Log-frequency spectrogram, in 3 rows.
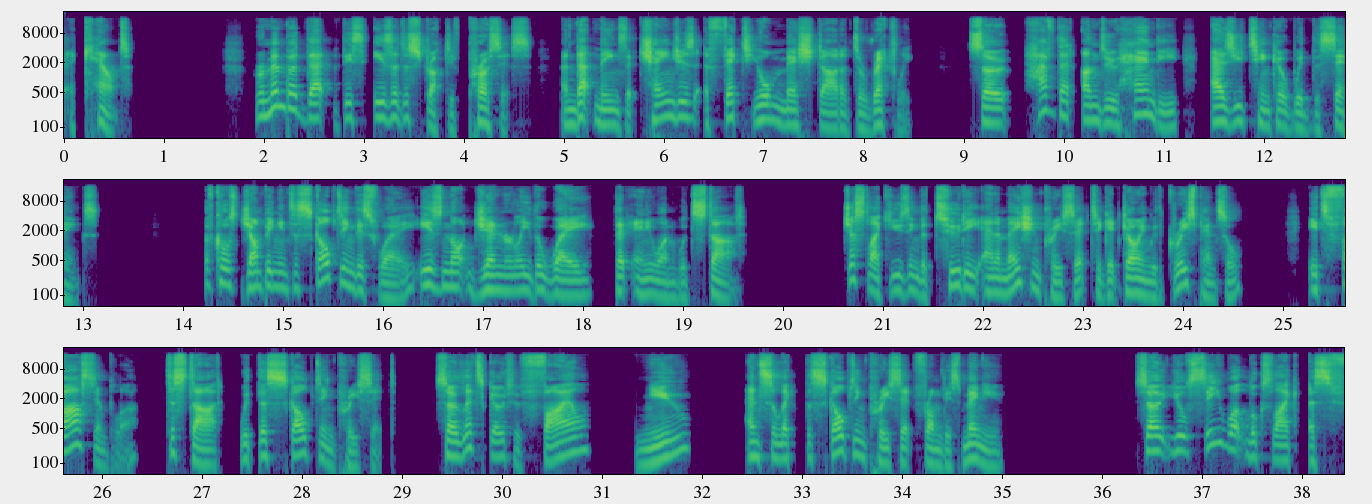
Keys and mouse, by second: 1.4 ctrl+z, 2.6-9.7 drag, 30.9-34.5 drag, 37.2-38.4 drag.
